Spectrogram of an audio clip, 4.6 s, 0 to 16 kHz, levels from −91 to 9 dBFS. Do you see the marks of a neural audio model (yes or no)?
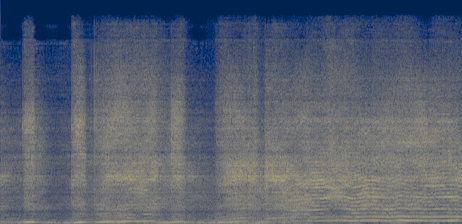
yes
